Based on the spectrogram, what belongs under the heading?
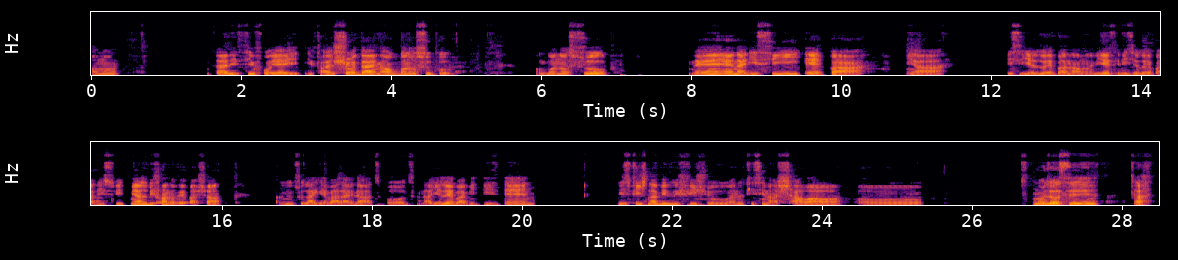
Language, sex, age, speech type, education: Nigerian Pidgin, male, 30-45, spontaneous, tertiary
